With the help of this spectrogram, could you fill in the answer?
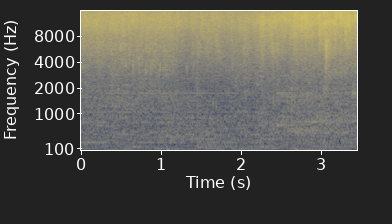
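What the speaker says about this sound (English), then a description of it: "does it actually affect the flow of the water here in the shower?" Water pours steadily from a house shower, a constant broadband rush and hiss that swells slightly louder toward the end.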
